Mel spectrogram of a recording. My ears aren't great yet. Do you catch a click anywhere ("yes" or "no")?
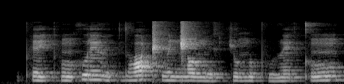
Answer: yes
